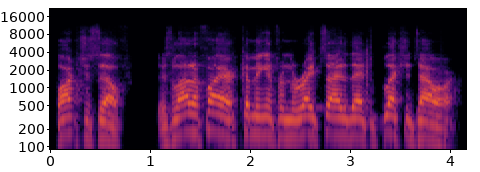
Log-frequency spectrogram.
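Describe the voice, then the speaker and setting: Brief: male actor as rebel squad leader in a space dogfight drama, fairly high male voice, urgent and commanding. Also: brisk, fairly bright tone, close to an everyday voice. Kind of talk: virtual table read of a sci-fi film script.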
